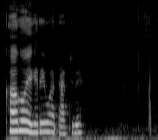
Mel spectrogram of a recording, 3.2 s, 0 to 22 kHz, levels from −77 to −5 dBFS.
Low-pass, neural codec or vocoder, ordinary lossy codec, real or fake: none; none; none; real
